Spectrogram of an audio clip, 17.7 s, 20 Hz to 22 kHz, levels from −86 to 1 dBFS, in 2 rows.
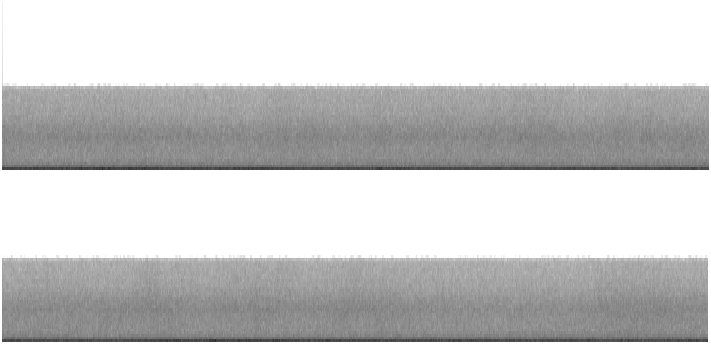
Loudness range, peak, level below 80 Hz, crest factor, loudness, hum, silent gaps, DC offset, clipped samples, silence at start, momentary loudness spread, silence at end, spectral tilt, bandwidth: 3 LU; -4 dBFS; -22 dBFS; 16 dB; -24 LUFS; none; none; under 0.1%; under 0.1%; 0 s; 5 LU; 0 s; -6 dB/octave; 11.5 kHz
